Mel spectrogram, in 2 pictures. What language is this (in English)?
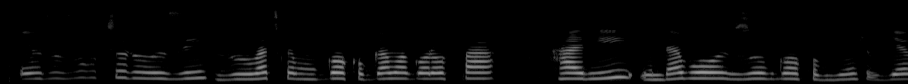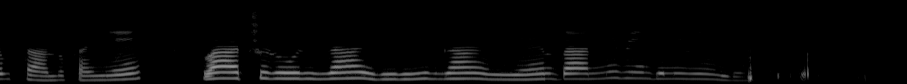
Kinyarwanda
